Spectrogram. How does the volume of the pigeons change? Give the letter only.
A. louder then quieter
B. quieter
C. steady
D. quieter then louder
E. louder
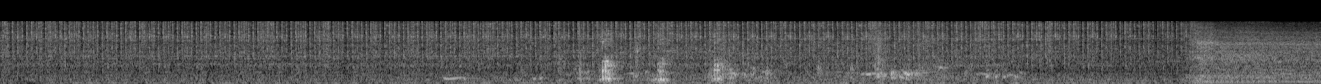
E.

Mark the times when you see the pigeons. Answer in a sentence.
The pigeons can be heard from 4.3 to 10.3 s.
